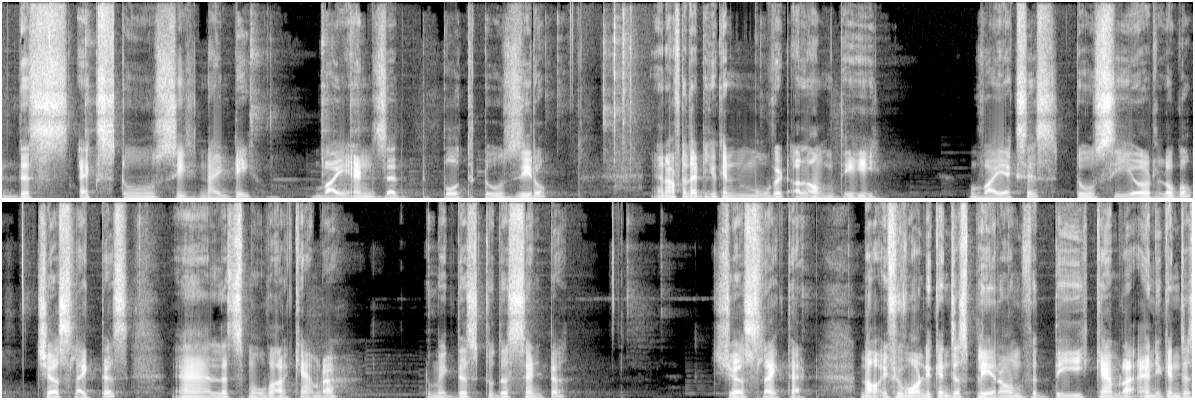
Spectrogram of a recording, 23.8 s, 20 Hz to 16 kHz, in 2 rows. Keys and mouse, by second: 3.7 Tab, 5.6-8.6 drag, 5.6-8.6 middle drag, 5.6-8.6 right drag, 11.0-14.1 drag, 11.0-14.1 middle drag, 11.0-14.1 right drag, 17.4-21.4 middle drag, 21.7-23.8 drag, 21.7-23.8 middle drag, 21.7-23.8 right drag.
